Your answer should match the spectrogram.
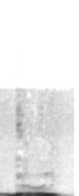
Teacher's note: یہاں پہ رائے مشددہ کے اوپر دو پیش ہے، اس کو بھی پر کر کے پڑھیں گے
